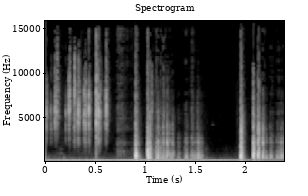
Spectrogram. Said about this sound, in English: Some dice rolls to return to the moss lichen room.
